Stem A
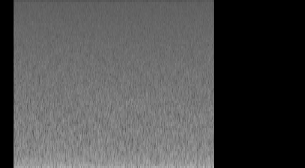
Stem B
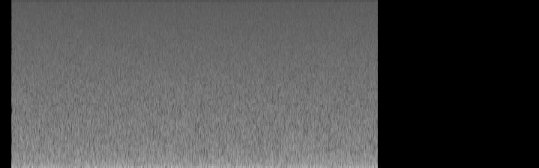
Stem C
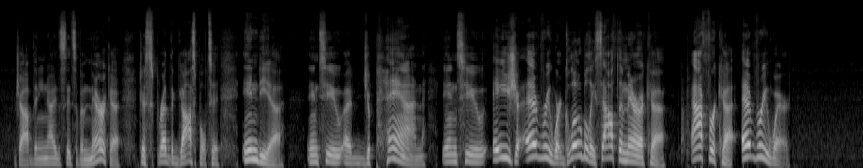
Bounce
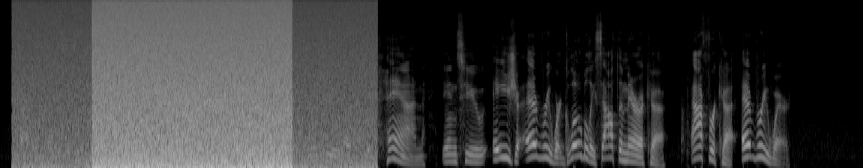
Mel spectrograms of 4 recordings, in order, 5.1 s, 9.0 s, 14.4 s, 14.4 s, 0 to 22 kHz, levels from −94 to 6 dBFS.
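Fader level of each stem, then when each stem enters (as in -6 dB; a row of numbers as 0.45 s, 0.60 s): +3.0 dB, -10.0 dB, -12.0 dB; 1.30 s, 0.00 s, 0.00 s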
